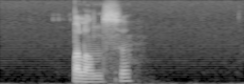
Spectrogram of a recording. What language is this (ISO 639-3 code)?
nor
